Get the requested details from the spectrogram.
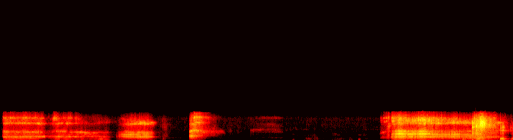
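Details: Man burping on request: several long, rumbling belches, then a pause and a final prolonged one; repeated deliberate burping.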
